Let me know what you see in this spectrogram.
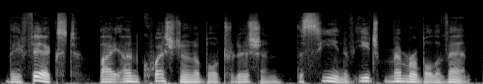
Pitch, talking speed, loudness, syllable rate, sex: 115 Hz, 135 wpm, -18 LUFS, 5.3 syllables/s, male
